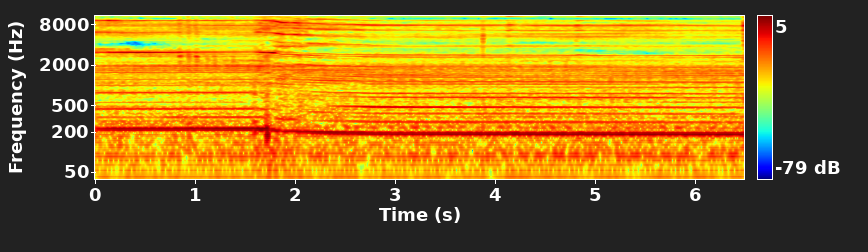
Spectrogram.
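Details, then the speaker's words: 2000 Johnson 115 outboard: steady electric whine dropping in pitch with screeching as the power trim motor struggles raising the motor; full 12 volts reaches it, relays replaced; piston seals need replacing. "You hear a lot of screeching and that trim motor seems to be really struggling."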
